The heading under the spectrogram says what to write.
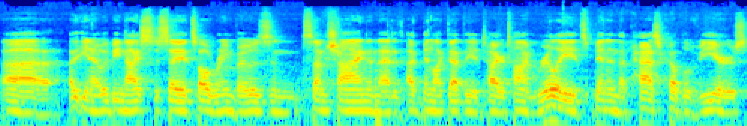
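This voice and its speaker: There is audible room echo as a man with a very deep, low pitch speaks at a fairly quick pace. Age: 20s. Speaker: incoming podcast host sharing faith story. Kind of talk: casual faith interview. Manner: halting, many repetitions.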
